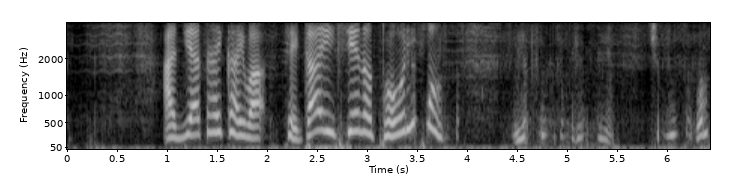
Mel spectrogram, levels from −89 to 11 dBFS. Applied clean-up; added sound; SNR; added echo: neural separator model SepFormer WHAM!.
